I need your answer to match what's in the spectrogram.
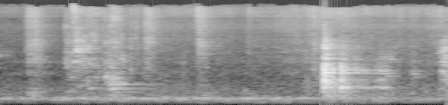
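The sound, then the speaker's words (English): A short splash of pasta water poured into a pan, with light clinks of cookware over a steady low hum. “I start with just a little pasta water.”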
